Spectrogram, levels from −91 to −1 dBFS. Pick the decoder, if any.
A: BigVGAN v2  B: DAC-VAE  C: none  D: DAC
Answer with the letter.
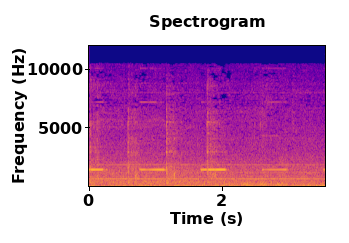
C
